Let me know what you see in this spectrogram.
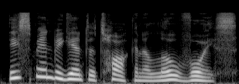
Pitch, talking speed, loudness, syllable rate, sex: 220 Hz, 225 wpm, -17 LUFS, 5.5 syllables/s, female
